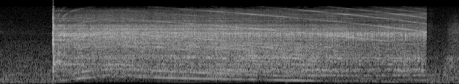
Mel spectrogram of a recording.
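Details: 20-year-old angle grinder after its failed switch was replaced and the brushes refitted: clean high whine spins up at switch-on and holds steady about four seconds, then stops; motor runs normally.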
